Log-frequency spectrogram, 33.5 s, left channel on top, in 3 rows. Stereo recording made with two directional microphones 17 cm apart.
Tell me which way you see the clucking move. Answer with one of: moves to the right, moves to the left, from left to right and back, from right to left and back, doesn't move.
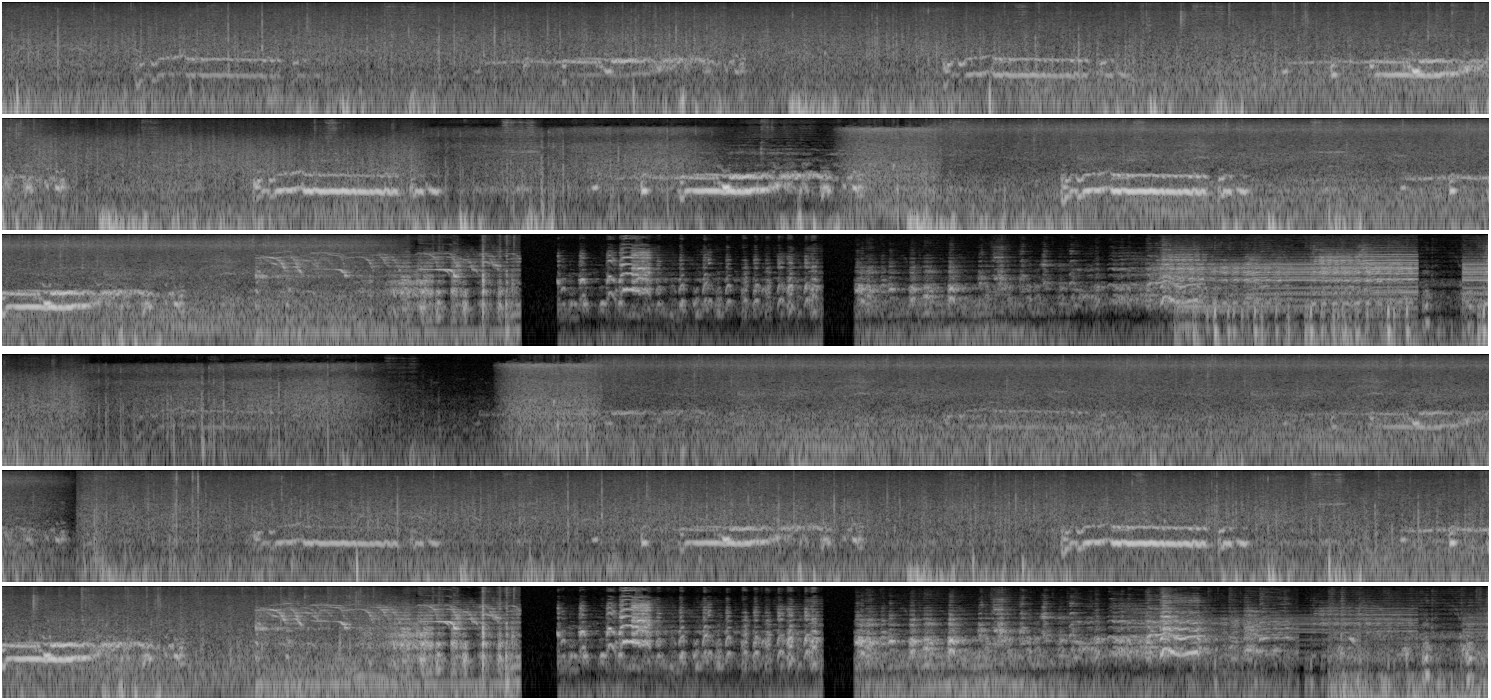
moves to the right.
